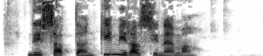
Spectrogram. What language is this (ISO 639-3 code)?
cat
